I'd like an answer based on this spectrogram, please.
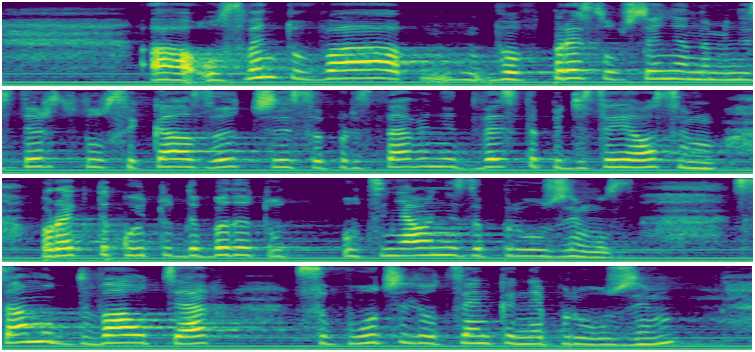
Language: Bulgarian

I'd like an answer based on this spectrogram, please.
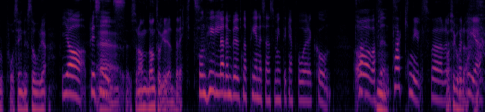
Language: Swedish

